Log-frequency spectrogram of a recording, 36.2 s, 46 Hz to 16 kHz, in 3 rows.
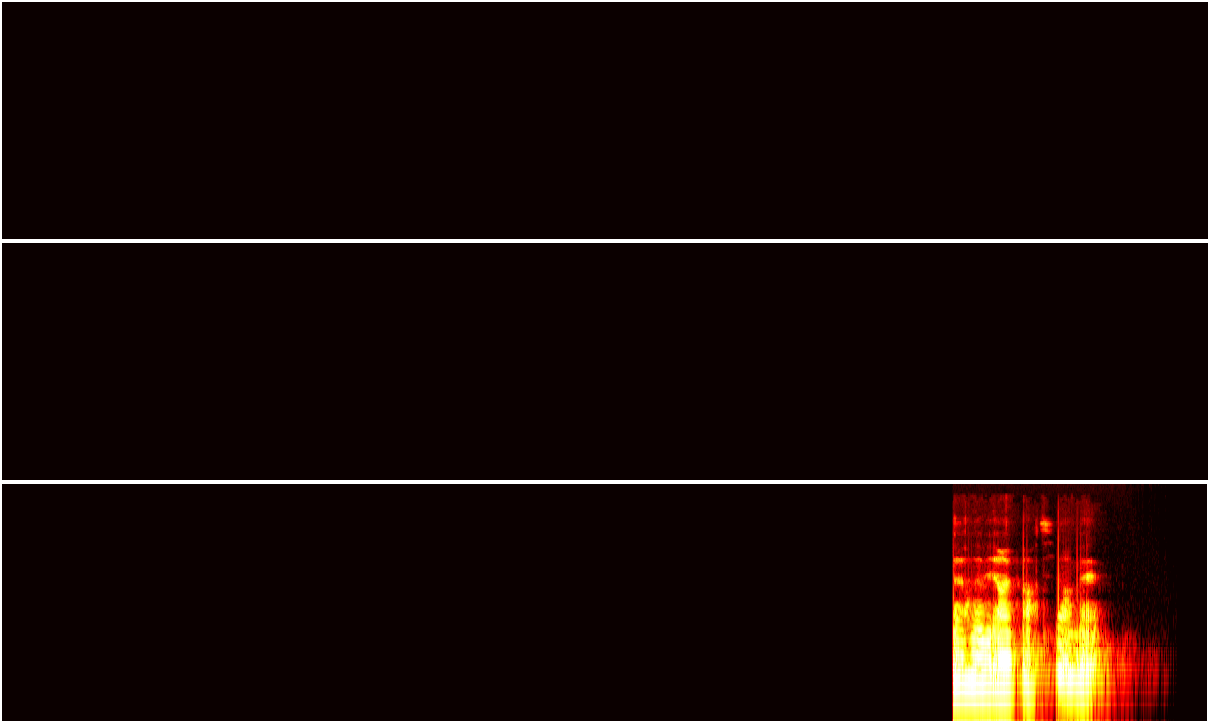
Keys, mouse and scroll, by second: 1.2 click, 3.0 click, 7.0 click, 9.0 click, 10.8 click, 11.1 alt+click, 13.7 click, 16.4 click, 18.4 click, 23.0 click, 25.3 click, 27.4 click, 29.3 click, 31.5 click, 33.5 click, 36.0 click.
